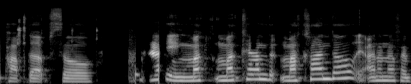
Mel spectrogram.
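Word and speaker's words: Mackandal: So asking Makando. I don't know if I'm saying that right, but Makanda. Makanda. Okay, so the L is silent. Yeah. Gotcha. So Wakanda, but with the M, kind of.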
